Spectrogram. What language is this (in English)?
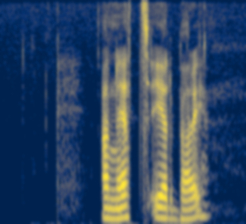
Swedish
